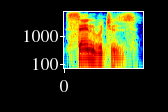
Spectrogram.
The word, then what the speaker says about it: sandwiches: next is the word sandwiches right here so the stresses at the beginning make sure to pronounce that es okay so and sentes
